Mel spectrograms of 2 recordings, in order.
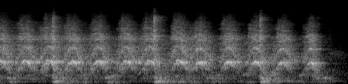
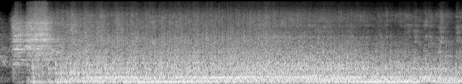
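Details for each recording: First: Freshly primed big-block V8 on first fire-up attempt, running flush oil: starter cranks in sluggish, even pulses about four a second without catching, then fades; weak battery, and the starter also seemed to stick and disengage. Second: Big block V8 first fired in nearly a year, carbureted, possibly burning some oil, idle not yet sorted: roars on held throttle, dipping as throttle is backed off then picking up cleanly; normal running under throttle.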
